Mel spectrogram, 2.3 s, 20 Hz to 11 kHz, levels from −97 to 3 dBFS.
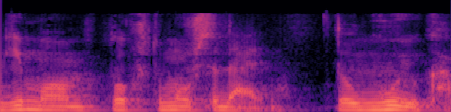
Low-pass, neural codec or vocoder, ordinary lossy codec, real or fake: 7.2 kHz; none; AAC, 32 kbps; real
